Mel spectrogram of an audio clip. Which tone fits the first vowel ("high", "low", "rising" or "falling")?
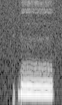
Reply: high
